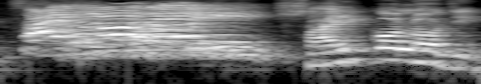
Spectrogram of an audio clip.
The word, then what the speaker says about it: psychology: जैसे PSYCHOLOGY इसको क्या कहेंगे, साइकोलॉजी। क्या कहेंगे, साइकोलॉजी। इसमें पी से कुछ बोल रहा है क्या, नहीं। अर्थात पी कैसा है इसमें, साइलेंट।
